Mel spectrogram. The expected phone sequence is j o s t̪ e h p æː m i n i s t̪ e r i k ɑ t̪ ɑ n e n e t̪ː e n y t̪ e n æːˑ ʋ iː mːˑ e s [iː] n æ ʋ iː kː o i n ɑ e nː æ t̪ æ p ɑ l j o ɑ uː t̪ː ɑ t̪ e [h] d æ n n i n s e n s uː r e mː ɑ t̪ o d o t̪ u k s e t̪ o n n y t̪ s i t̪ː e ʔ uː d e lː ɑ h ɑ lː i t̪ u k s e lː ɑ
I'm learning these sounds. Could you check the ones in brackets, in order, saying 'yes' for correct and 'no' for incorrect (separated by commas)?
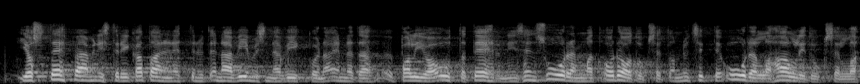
no, yes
